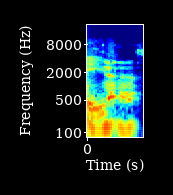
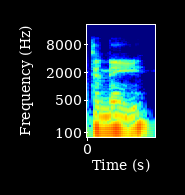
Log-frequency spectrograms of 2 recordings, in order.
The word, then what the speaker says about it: Denis: Because it's not Dennis, it's like Denis.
